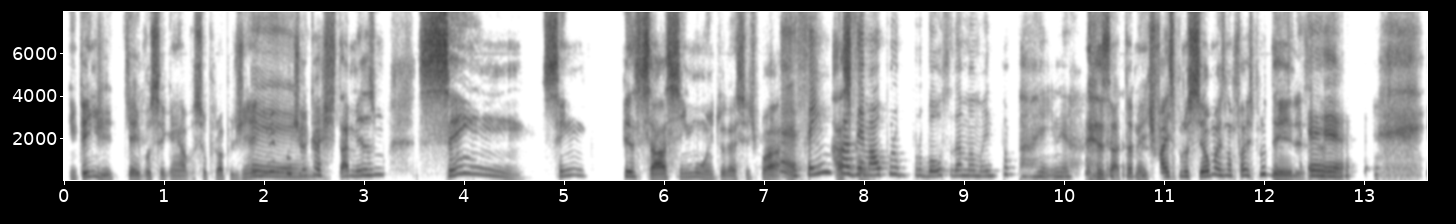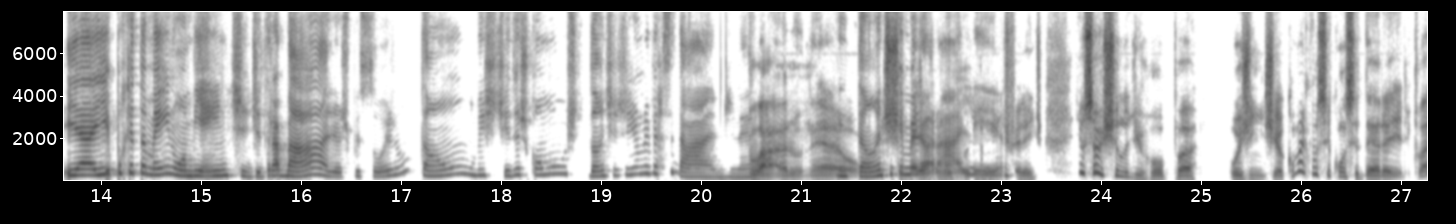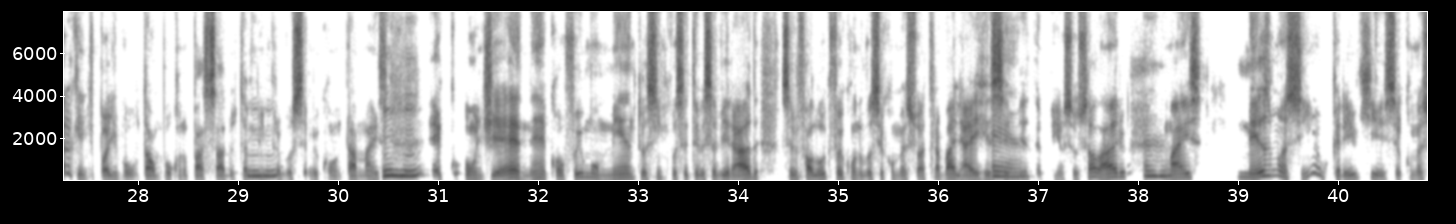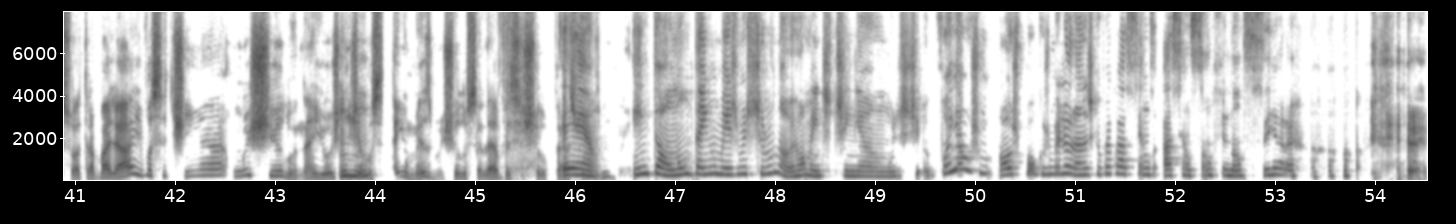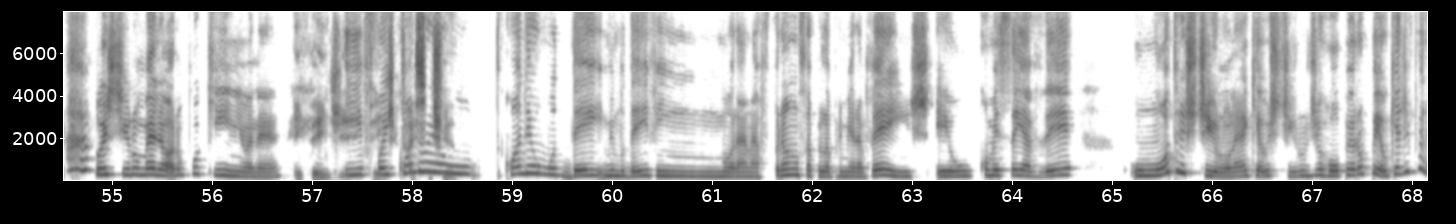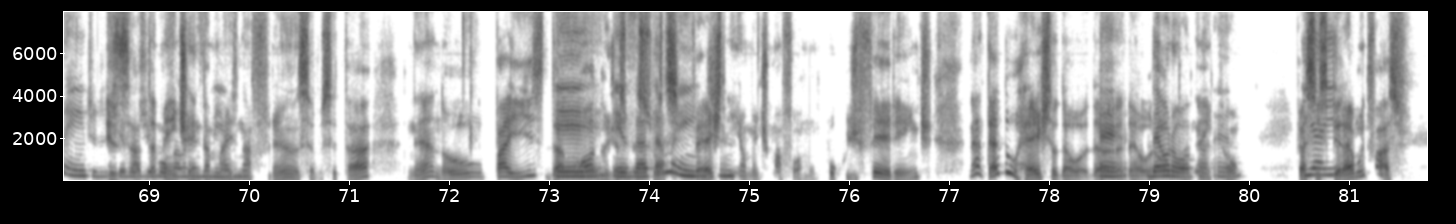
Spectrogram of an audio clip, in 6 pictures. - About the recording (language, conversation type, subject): Portuguese, podcast, Como o seu estilo mudou ao longo do tempo?
- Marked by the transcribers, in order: tapping; laughing while speaking: "papai né?"; laughing while speaking: "É"; laugh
